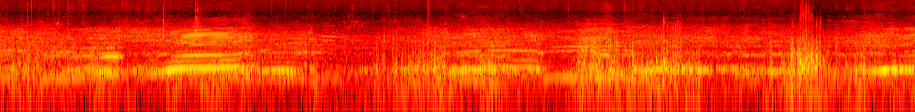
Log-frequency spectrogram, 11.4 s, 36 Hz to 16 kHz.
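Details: A herd of 67 black Angus bull calves, around 180–190 kg each, lowing in chorus; long buzzy moos overlap, several voices pitched differently, some bending upward, with short gaps between bursts.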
